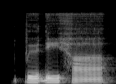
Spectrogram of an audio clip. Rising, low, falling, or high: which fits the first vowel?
low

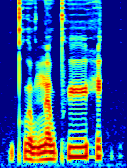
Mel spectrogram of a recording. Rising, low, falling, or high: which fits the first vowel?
low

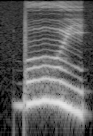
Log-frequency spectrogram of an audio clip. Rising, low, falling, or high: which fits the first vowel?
falling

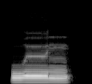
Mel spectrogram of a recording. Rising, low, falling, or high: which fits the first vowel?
low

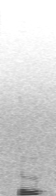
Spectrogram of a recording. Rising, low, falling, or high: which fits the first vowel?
rising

